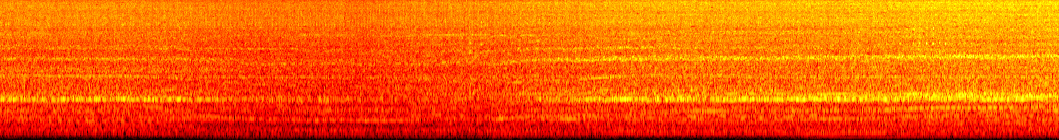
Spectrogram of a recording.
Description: Squeaky bearing on its way out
